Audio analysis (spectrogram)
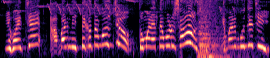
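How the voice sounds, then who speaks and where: A woman's voice: very high-pitched, very fast, heavy background noise. A woman voicing a suspicious young housewife in a comedy cartoon, with a nagging domestic manner. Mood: angry, accusing.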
